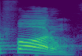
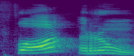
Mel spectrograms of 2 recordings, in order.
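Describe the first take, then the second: First: Said in the usual way. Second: "Fórum" broken as FÓ, rum, first part loud; split into syllables. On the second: Shown as a demonstration. Teacher showing Fórum as duas sílabas, split and loud. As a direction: separate "Fórum" into two beats, FÓ punched. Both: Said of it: "como é que eu separo o fórum".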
